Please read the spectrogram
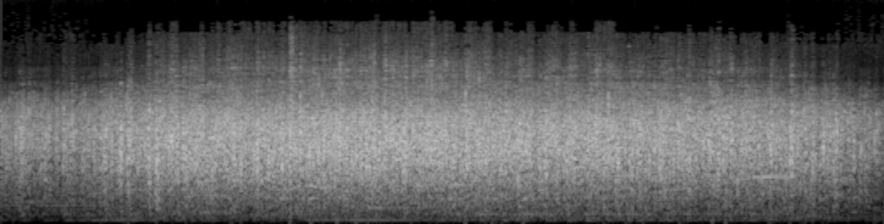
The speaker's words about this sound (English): Takes the hand of our conductor, Bronislaw Gimple, bows to our studio audience. Once again, Mr. Ricci comes forward to acknowledge the applause of his studio audience.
